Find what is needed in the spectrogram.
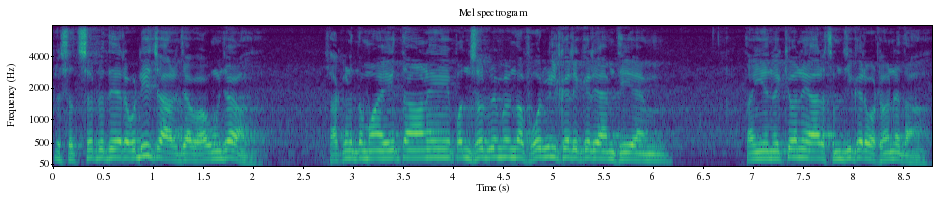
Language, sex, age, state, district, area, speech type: Sindhi, male, 45-60, Gujarat, Surat, urban, spontaneous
